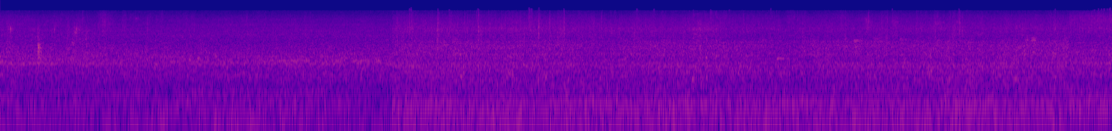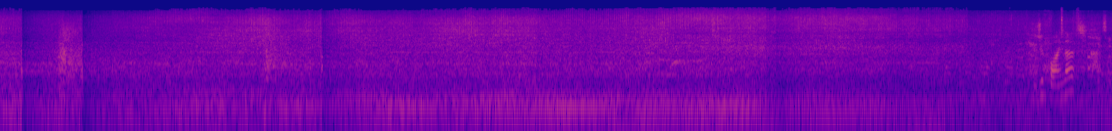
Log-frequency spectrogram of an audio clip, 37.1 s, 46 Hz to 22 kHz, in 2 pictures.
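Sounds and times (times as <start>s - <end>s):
low engine drone: 0.0s - 37.0s.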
